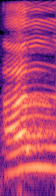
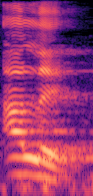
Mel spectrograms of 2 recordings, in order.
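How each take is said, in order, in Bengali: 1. L-টি কোনো স্বরধ্বনি যোগ না করে ধরে রাখা হয়। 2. L-টি একটি যোগ করা স্বরধ্বনি দিয়ে ছেড়ে দেওয়া হয়। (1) "ধরে রাখতে হবে, জিহ্বাটা লাগায় রাখতে হবে" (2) "আরেকটা হচ্ছে আলে, এটা হবে না"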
